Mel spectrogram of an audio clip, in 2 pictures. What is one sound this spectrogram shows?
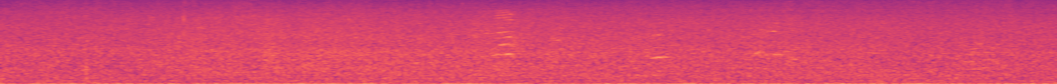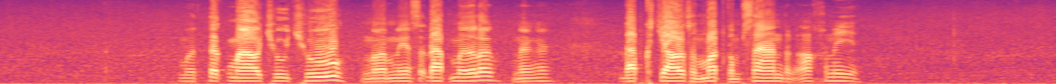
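Waves wash softly onto a shore.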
